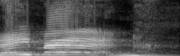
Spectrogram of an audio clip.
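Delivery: loud, high-pitched shout of amen. Retold or imitated. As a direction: shout it out like a lone voice in the crowd. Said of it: "a guy who shouted".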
